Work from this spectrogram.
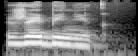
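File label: "жебиник", Komi, female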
